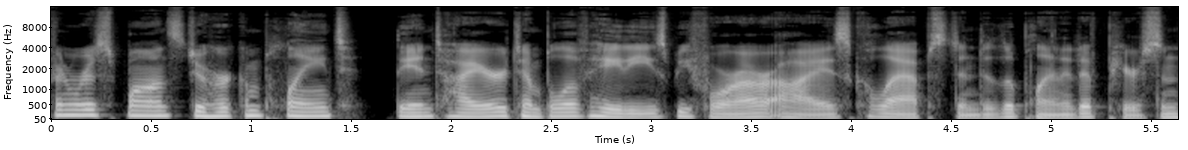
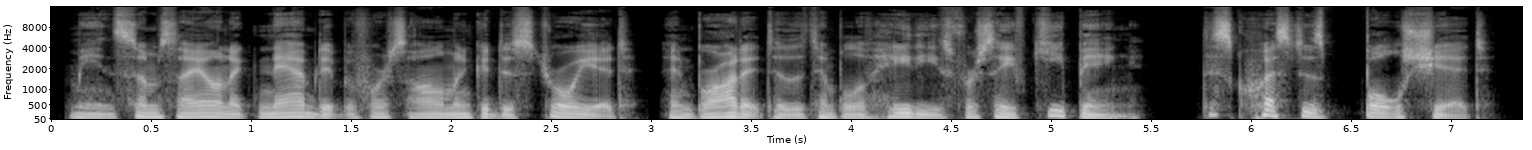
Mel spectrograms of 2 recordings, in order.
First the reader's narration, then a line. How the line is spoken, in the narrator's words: Harriet scoffed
